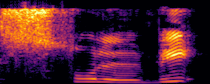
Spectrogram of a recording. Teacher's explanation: स्वाद को पुर पढ़ेंगे, हरूफ मुस्तालिया में से है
